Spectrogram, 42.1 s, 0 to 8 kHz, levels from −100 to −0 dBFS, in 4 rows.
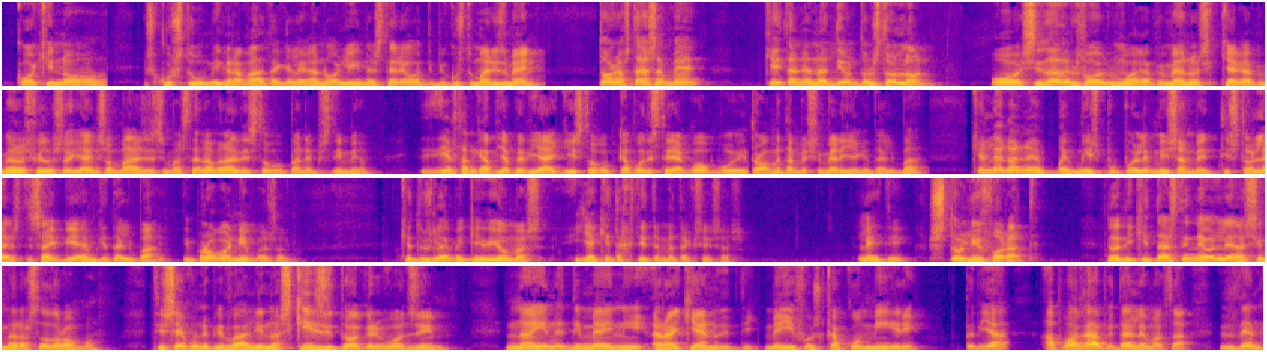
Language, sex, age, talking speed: Greek, male, 50-69, 140 wpm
